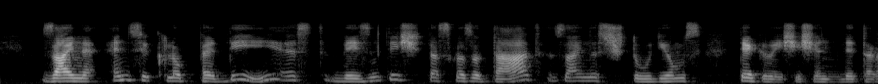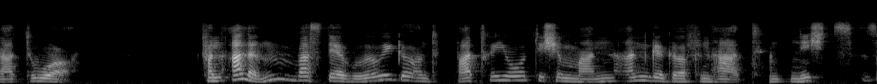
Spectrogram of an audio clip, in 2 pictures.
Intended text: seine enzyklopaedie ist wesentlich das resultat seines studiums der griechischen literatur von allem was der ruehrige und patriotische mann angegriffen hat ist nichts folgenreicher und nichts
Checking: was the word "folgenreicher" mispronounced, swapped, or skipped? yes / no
yes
